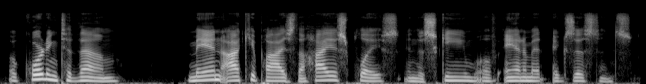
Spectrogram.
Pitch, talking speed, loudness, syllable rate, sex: 170 Hz, 130 wpm, -18 LUFS, 4.9 syllables/s, female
